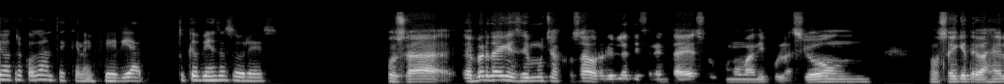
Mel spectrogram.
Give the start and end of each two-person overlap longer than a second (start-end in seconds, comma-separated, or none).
none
